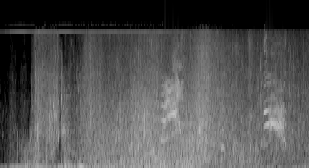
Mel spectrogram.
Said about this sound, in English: He's thrown around violently underwater and is hit by debris. He surfaces, gasping for air, and is washed away on the swirling water.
